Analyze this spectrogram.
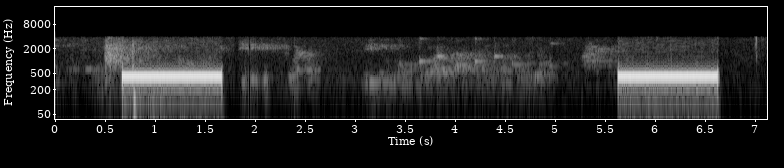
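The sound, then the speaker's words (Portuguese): Busy signal on an outgoing phone call: two long, steady mid-pitched tones, each about a second, separated by a few seconds of people talking quietly. “só que eu tô ligando no celular dele. O número está ocupado.”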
